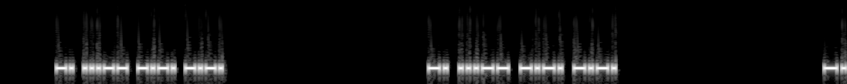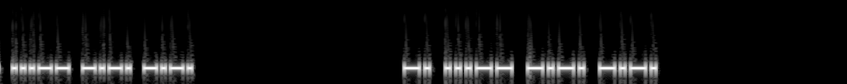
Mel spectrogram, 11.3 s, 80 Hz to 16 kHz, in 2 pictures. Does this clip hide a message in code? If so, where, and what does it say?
Yes: Morse code from 0.4 to 10.0 s, heard as a keyed tone, about 45 wpm, 700 Hz. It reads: N3CC N3CC N3CC N3CC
